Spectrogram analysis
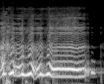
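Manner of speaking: crying sob; tearful sob. Acted. Girl sobs.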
